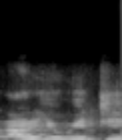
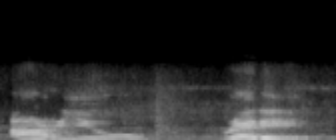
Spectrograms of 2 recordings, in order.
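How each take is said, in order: First: The last word is said like 'widi'. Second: The last word is said like 'ready'. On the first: The speaker calls it wrong. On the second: The speaker calls it right.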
